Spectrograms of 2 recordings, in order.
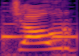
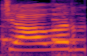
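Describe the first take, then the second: First: The word ends with an 'ur' sound. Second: The word ends with a 'var' sound. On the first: The speaker calls it right. "चाउर कहल जाला" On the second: The speaker calls it wrong. "Bhojpuri में के चावर ना"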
